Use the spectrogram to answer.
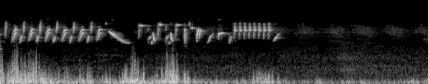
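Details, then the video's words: European goldfinch singing to teach young goldfinches: fast tinkling twitters and slurred descending notes, ending in a short buzzy trill before fading into quiet, with low thuds and rumble underneath. "اجمل غناء لتعليم صغار الحسون"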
